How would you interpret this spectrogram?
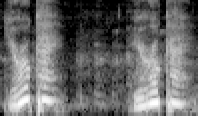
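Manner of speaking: softly reassuring a frightened little one; gentle comfort. Retold or imitated. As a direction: hold their face and soothe them. Parent holding child's face, comforting.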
